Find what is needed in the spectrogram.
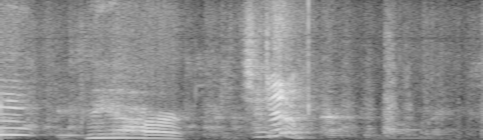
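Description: A large dog panting close to the microphone, with short voice-like sounds from the people around it.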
